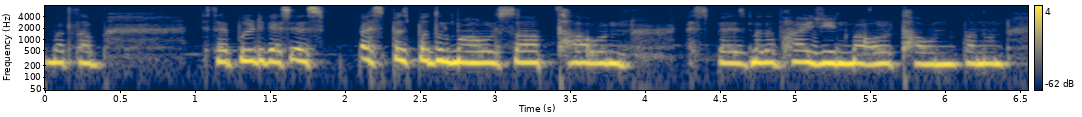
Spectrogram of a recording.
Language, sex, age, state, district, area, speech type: Kashmiri, female, 18-30, Jammu and Kashmir, Kupwara, rural, spontaneous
